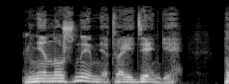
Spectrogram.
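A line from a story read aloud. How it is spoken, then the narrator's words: Merchant growling. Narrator (Russian): прорычал торговец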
